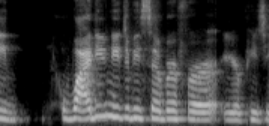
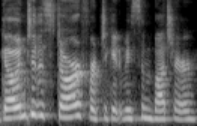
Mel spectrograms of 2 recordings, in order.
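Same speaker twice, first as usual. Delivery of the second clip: fake Irish accent on one phrase; 3 semitones higher than usual. Saying hello on Saint Patrick's Day: put-on Irish accent. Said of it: "thing in Irish that I say".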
